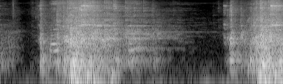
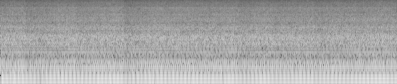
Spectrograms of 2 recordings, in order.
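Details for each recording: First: Free junk pull-start lawn mower with starting fluid sprayed in: two quick pull bursts, turns over but won't catch. Owner feels little compression; spark not yet checked, plug found pretty wet. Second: Free junk mower, restarted about an hour after last run following a replaced part: small single-cylinder engine runs with a steady, even beat at constant pace, then winds down cleanly; sounds healthy.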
